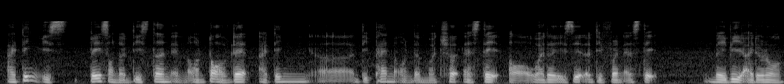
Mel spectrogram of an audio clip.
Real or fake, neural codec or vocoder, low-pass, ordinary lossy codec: real; none; none; none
